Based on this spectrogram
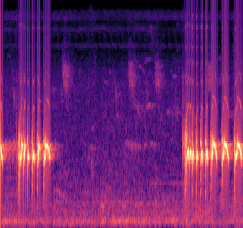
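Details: Zebra dove (perkutut) lure call aimed at a rival: a burst of quick coos, a silent gap of over two seconds, then a longer run of staccato notes slowing into rising, hooked coos.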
